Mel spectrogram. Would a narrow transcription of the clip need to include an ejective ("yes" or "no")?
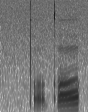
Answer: yes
